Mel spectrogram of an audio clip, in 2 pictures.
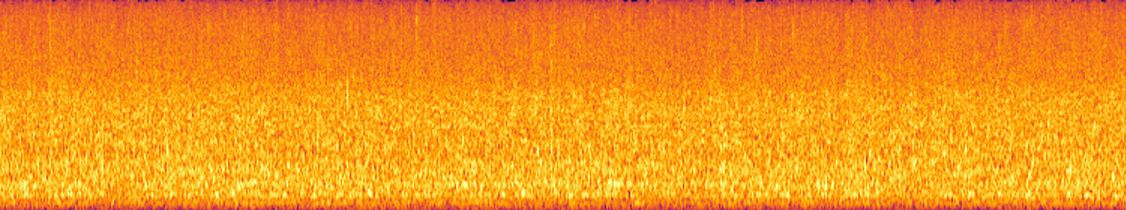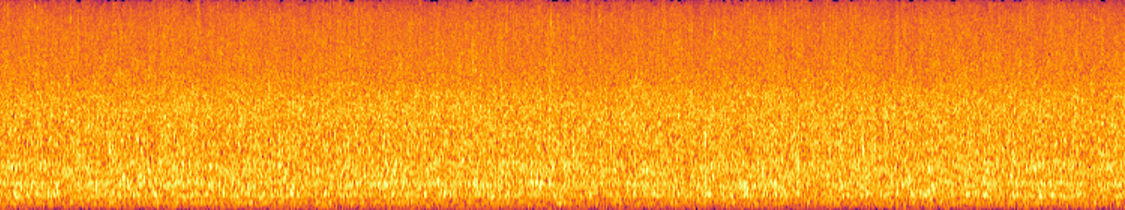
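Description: Ocean surf washing over a rocky shore as a steady, even rush of water, with no distinct swells or separate wave crashes.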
